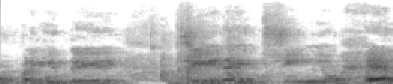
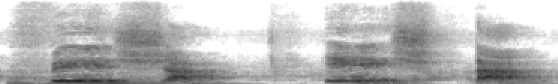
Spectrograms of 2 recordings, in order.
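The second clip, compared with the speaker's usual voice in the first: ve-ja, es-tá in loud, separate beats; split into syllables; 6 dB louder, much slower than usual. Shown as a demonstration. Teacher showing pupils how to separate syllables by pronouncing. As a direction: sound out veja and está syllable by syllable. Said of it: "só você pronunciar".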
